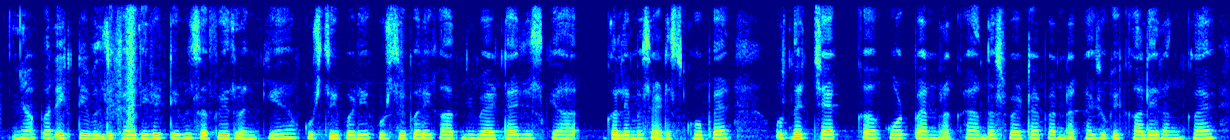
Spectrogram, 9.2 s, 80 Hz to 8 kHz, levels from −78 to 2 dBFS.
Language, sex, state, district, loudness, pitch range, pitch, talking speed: Hindi, female, Uttar Pradesh, Jalaun, -31 LUFS, 200-210 Hz, 205 Hz, 290 wpm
